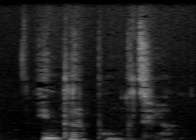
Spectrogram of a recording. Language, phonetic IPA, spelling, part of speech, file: Polish, [ˌĩntɛrˈpũŋkt͡sʲja], interpunkcja, noun, LL-Q809 (pol)-interpunkcja.wav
